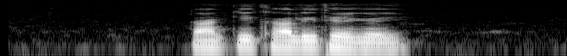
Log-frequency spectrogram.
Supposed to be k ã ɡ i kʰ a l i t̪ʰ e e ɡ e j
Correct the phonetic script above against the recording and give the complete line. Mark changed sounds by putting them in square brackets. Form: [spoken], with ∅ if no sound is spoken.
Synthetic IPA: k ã [k] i kʰ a l i t̪ʰ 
